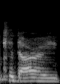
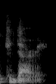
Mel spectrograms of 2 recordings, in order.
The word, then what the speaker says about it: Kadari: say the name again i'm saying kadari but i don't know if that's how you say it clan kidari yes you're saying it right okay yep i'll keep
